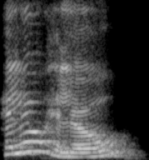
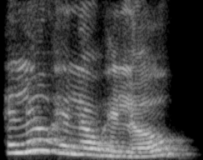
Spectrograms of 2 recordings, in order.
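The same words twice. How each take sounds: First: Hello hello with a rising question tune, higher and louder; hello as a question again. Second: Hello hello hello with a rising question tune, first one high and loud; Spanish question tune on hello. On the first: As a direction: ask with hello hello. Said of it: "for example". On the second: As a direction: ask a question using only hello, hello, hello. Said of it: "I'm gonna make a question only using the word hello". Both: Shown as a demonstration.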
